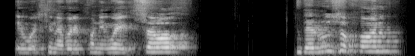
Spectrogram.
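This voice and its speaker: A woman with a non-native accent, a high pitch and fairly even intonation, at a fairly slow pace. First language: not English. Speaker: researcher presenting project. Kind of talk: presentation. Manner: halting, many repetitions.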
